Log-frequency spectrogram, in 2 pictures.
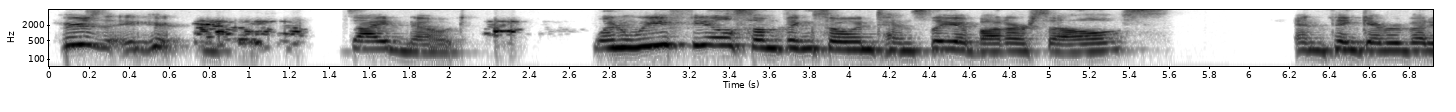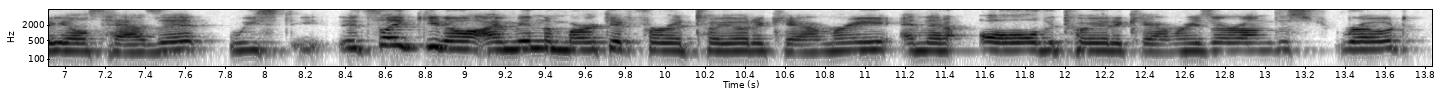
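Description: A woman's voice: medium pitch, normal speed, a little mellow. A woman hosting a conversation, coaching her guest with direct, probing questions and jokes.

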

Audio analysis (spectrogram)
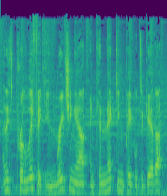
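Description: Male podcast host with soft music behind. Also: a little high, a little fast. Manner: hesitant, many fillers and restarts when asking questions. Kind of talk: podcast interview.

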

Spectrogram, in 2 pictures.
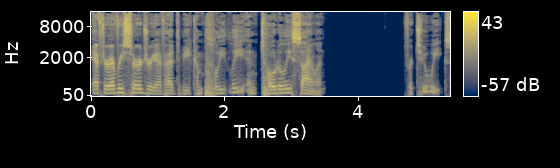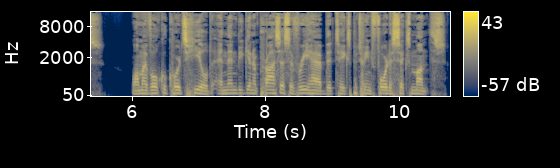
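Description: A man telling a personal story as a podcast guest, lively and acting out the voices of people in it. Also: medium pitch, brisk, no room sound. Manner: animated storyteller who acts out quoted dialogue. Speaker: guest, keynote speaker and coach.

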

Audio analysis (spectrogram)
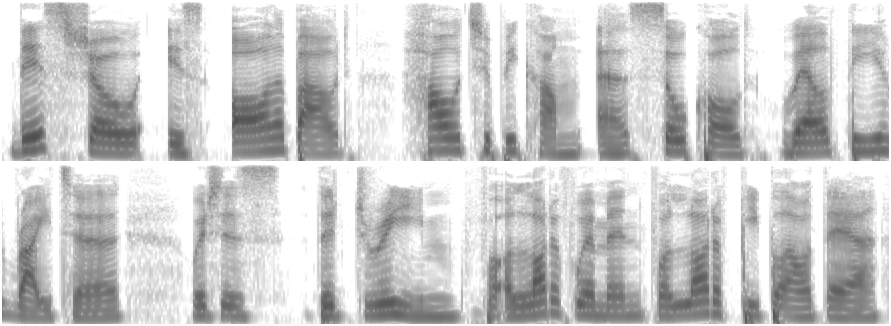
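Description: A woman's voice: lowish voice, unhurried, clean tone, no room sound. Chatty woman with a slight German accent. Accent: German, with slight American and British touches. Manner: casual, chatty, repeats words, rambling asides. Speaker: podcast host and writing coach. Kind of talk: solo podcast talk. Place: home in the countryside.

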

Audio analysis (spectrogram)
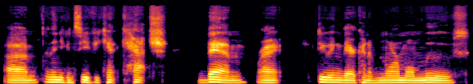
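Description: A man's voice: fairly low pitch, level tone, unhurried, dry recording, studio quality. A man hosting a casual live question-and-answer session as a coach, thinking aloud and often rephrasing as he goes. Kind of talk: casual live chat answering viewer comments.

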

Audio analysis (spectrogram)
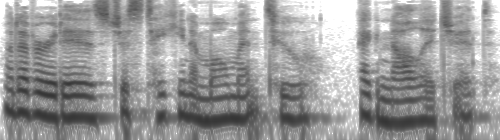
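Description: A woman leading a guided meditation in a calm, gentle, unhurried way, with a breathy voice that softens toward a whisper. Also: fairly low pitch. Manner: calm, unhurried, gentle phrasing with long pauses. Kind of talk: guided meditation, slow and soft instruction.

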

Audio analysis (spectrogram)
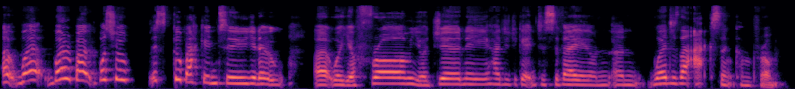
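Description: A woman from North Wales with a Welsh accent, hosting a podcast and chatting in a warm, effusive way. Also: fairly high pitch, expressive, moderate pace, few pauses. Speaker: podcast host.

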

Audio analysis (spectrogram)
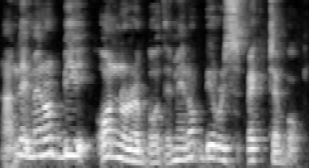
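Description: A man preaching to his congregation with a gravelly, slightly raised voice. He works in strings of rhetorical questions and presses hard on key lines. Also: high-pitched, lively intonation, fairly quick, a bit bright. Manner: rhetorical questions, rising to emphatic peaks. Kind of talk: sermon.

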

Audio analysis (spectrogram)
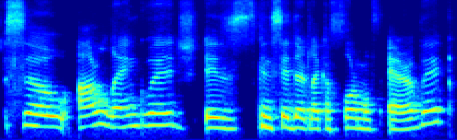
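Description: A woman's voice: medium pitch, measured pace. A young woman in her twenties from Morocco chats as an interview guest. She talks loosely and casually, dropping plenty of "like" fillers. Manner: chatty, frequent "like" fillers, laughs easily. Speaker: guest author.

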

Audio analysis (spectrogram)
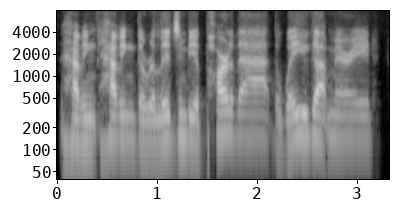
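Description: A man's voice: on the high side, level tone, fast talker, dry recording, studio quality. Man interviewer probing with restarts. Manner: probing questions with many restarts. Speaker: podcast co-host, interviewer. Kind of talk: podcast interview.

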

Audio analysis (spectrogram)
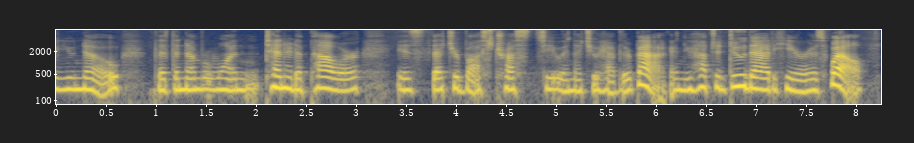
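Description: Female career coach, mid-range voice. Deliberate, emphatic podcast teaching with clearly stressed key phrases. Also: mid-range voice. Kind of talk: instructional podcast talk with acted example dialogue.

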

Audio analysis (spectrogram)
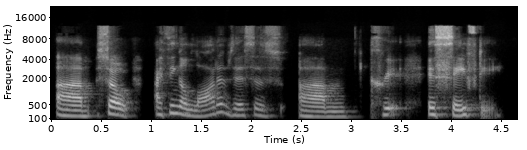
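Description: A woman's voice: fairly low pitch, a little slow. A woman hosting a casual, reflective conversation, phrasing things informally and often checking in with tag questions. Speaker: interviewer, host.

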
